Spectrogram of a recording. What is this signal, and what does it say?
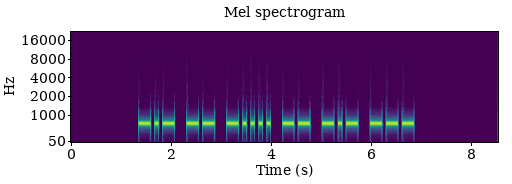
Morse code, heard as a keyed tone, about 16 wpm, 700 Hz. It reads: KM6MKO
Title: USA Call Signs - 6 Characters - Repeated 3x - 15wpm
